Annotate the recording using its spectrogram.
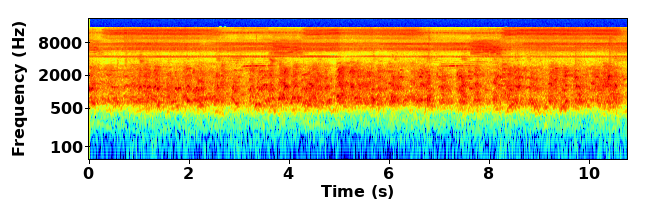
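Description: A pack of boar-hunting dogs barking without pause, several dogs at once so the barks overlap.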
